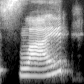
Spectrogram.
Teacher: you're taking an obstruent, which is the S sound, and you're combining it with a lateral liquid in which the airflow is sonorous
